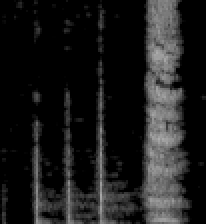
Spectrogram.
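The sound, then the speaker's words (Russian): Three sharp knocks on a door, evenly spaced about a third of a second apart, followed by a short, broader burst of noise before silence. “Ой, стучат. Кто-то к нам пришел.”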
